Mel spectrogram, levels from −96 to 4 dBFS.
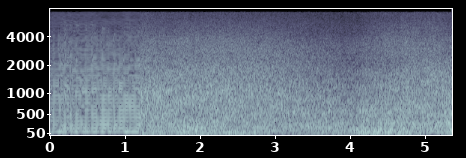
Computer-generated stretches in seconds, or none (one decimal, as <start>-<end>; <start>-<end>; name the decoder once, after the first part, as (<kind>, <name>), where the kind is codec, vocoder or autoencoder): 0.0-1.2 (vocoder, HiFi-GAN)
